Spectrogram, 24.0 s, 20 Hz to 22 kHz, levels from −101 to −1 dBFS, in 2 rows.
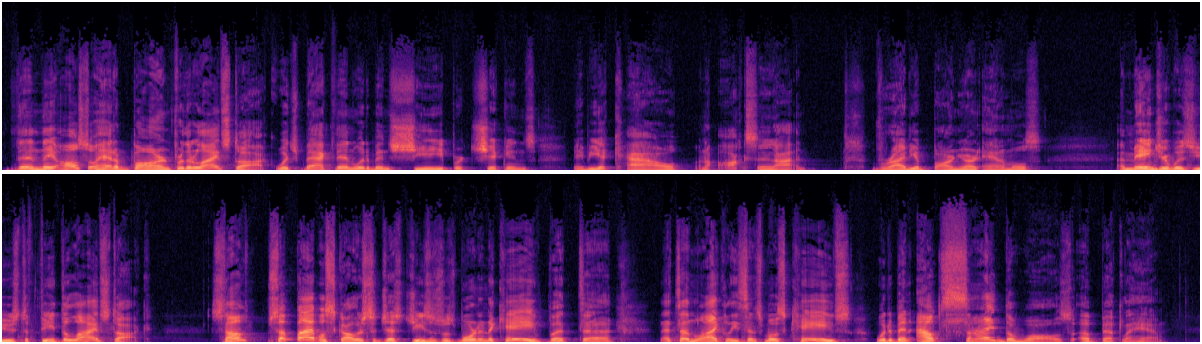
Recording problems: none

